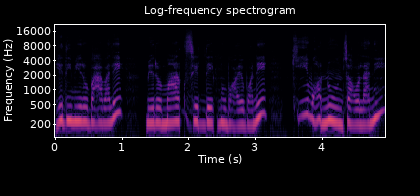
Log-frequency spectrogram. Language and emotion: Nepali, fearful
